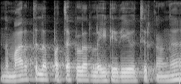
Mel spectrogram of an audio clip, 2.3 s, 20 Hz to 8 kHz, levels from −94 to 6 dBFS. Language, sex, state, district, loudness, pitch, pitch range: Tamil, male, Tamil Nadu, Nilgiris, -13 LUFS, 110 Hz, 105-125 Hz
